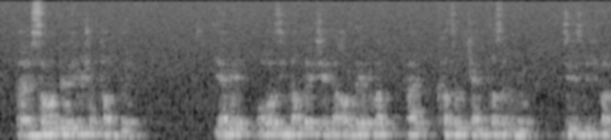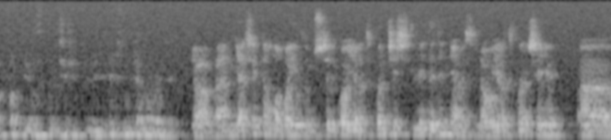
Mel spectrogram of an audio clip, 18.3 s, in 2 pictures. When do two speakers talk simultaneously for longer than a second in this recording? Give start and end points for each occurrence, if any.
none

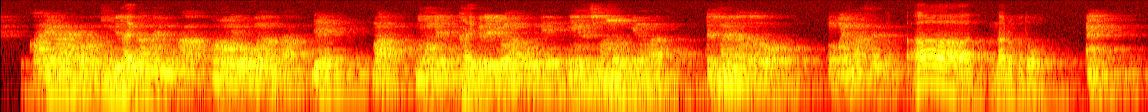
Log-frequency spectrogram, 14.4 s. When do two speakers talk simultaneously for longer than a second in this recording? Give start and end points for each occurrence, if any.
none

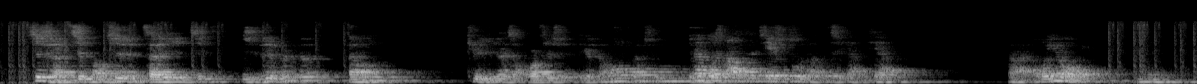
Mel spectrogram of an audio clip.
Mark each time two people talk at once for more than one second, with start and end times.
6.0-8.5

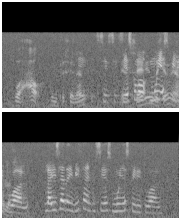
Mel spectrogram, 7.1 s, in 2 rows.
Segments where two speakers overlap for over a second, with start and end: 2.4-3.8

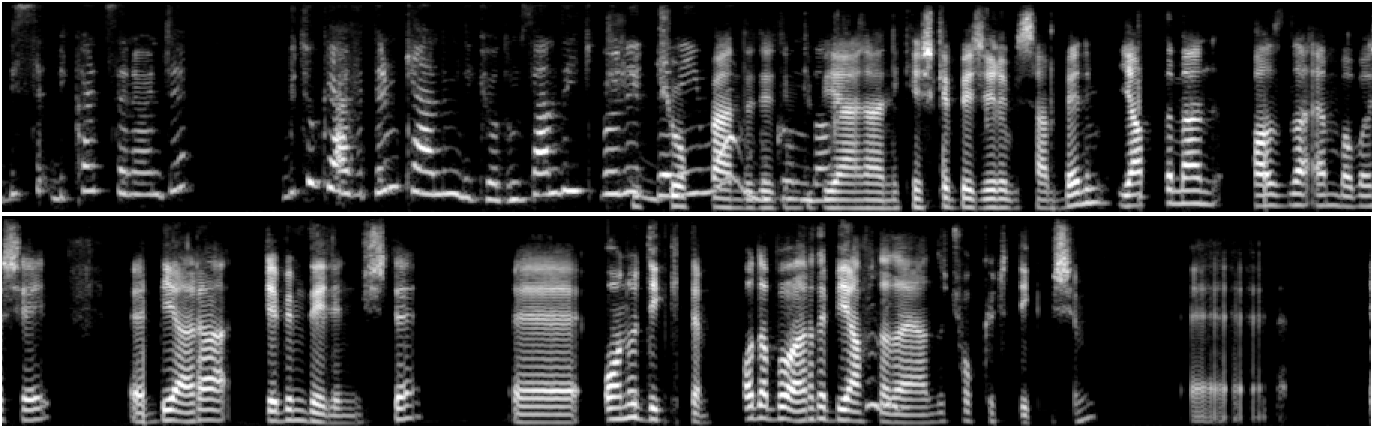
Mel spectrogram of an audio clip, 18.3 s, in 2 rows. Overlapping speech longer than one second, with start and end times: 4.2-5.6

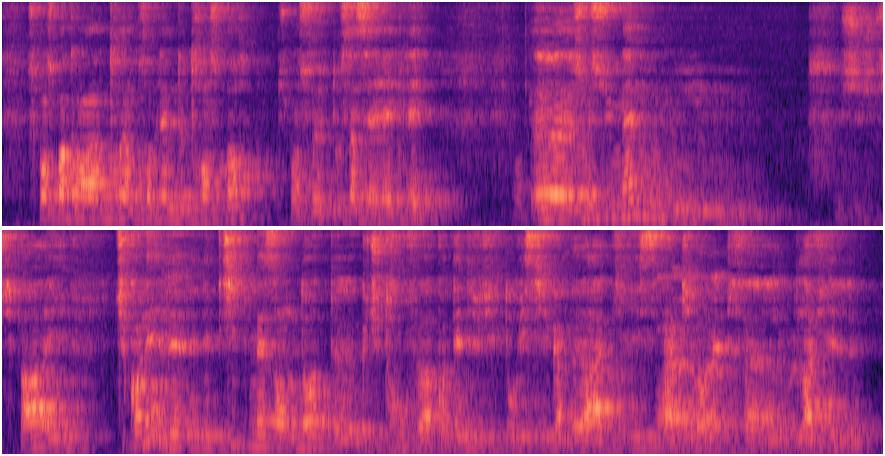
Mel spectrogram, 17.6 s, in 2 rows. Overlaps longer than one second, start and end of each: 15.3-16.9

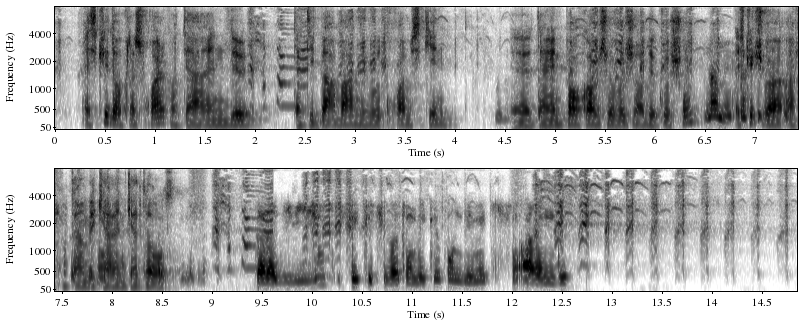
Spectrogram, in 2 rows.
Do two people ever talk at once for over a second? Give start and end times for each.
6.8-8.5

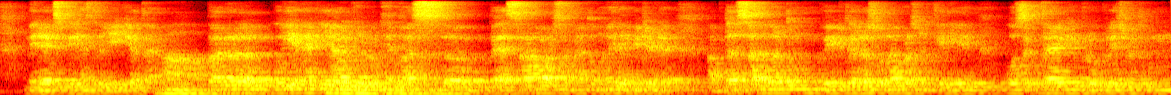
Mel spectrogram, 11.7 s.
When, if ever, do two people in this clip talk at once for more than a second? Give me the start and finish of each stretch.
3.2-4.4

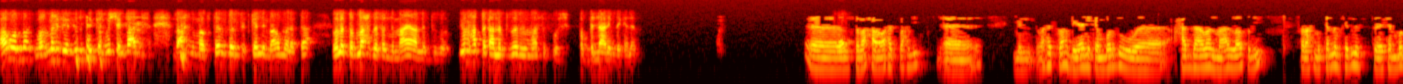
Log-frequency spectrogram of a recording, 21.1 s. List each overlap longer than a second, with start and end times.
none

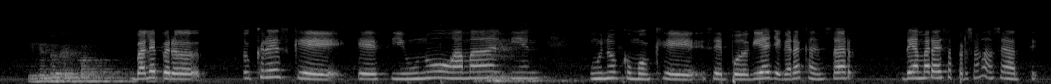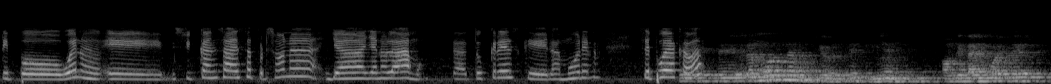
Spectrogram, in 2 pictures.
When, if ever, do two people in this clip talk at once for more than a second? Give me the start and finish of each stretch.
none

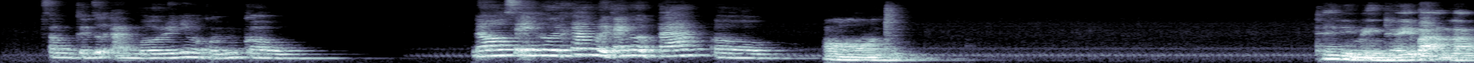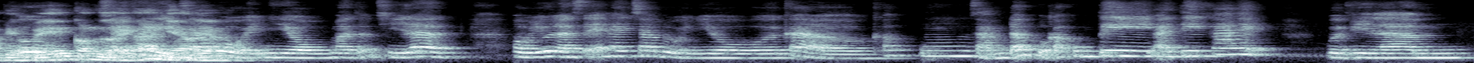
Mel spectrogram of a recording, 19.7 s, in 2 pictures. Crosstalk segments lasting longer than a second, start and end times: 9.9-11.2

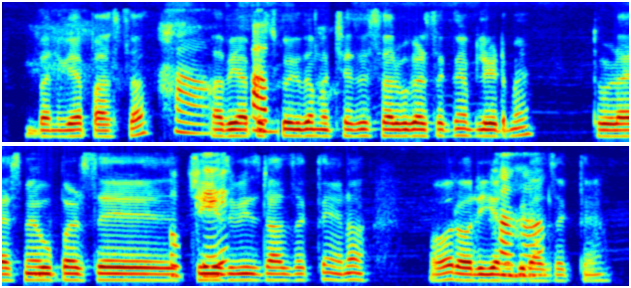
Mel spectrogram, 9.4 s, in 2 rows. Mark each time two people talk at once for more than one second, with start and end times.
none

